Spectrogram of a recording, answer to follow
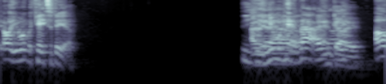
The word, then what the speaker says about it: quesadilla: also because in Spanish, the two L's put together is pronounced as E.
